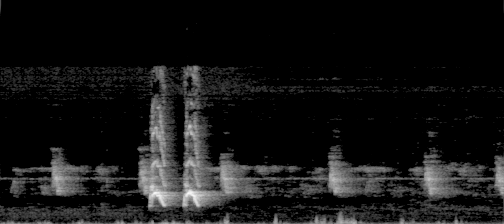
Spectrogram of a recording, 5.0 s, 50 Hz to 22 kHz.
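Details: Red-whiskered bulbul used as a decoy bird, recorded 4 May 2023, singing a pair of sharp, loud chirpy phrases close together, then scattered thin high notes, over low thumping noise.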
